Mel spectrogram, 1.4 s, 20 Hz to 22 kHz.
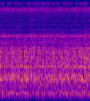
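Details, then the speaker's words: Ford 300 inline-six truck on its first start in years, running on three- to four-year-old fuel: a steady, even idle with no misses or knocks. "um yeah she just pours like a kitten that's got some real old fuel in her too"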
